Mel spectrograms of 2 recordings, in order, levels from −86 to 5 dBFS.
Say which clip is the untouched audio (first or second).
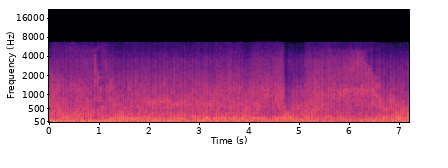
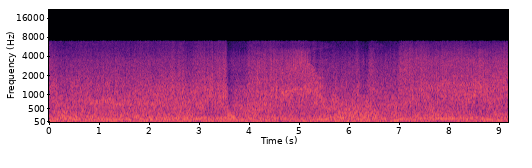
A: second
